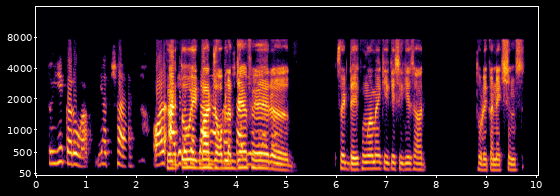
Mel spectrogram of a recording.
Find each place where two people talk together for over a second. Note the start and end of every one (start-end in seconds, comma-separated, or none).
2.6-4.7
